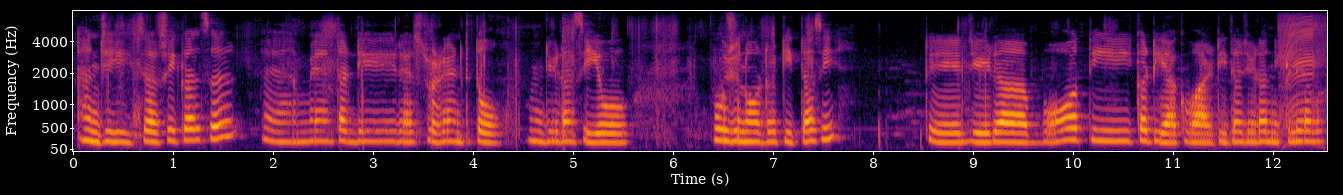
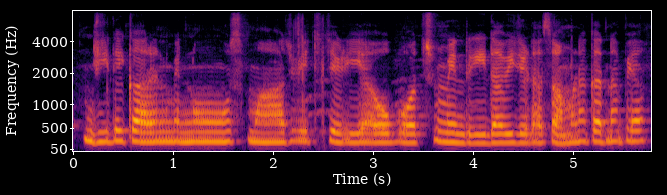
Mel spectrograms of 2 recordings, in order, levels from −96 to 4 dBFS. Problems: none marked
